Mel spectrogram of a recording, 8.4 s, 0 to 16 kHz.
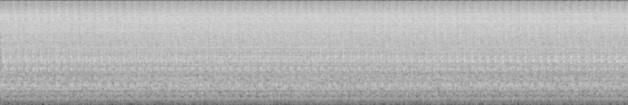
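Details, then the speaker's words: Hyundai ix35 2.0 G4KD engine, timing chain previously replaced, morning cold start: loud, sharp ticking clatter about three per second over the idle; abnormal knock, source undetermined. "Теперь посмотрим, как же он будет звучать утром, когда я приду и запущу его. И вот она, работа двигателя с утра."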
